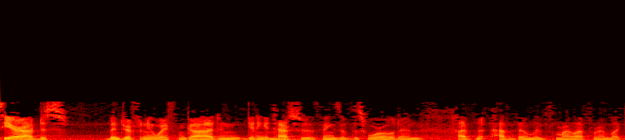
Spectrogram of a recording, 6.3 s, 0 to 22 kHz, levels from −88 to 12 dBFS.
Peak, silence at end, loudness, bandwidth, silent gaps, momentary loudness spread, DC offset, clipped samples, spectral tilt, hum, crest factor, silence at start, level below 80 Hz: -8 dBFS; 0 s; -29 LUFS; 6.4 kHz; none; 9 LU; under 0.1%; under 0.1%; -7 dB/octave; none; 20 dB; 0 s; -62 dBFS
